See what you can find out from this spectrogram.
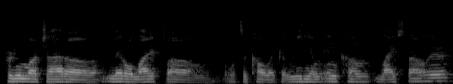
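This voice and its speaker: A man's voice: mid-range voice, fairly even intonation, fast talker, gravelly, mellow. A middle-aged man from Miami, a podcast guest, talking casually with many fillers and restarts. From Miami, Florida. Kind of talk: casual interview conversation.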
